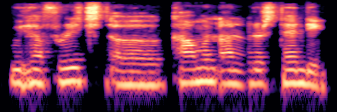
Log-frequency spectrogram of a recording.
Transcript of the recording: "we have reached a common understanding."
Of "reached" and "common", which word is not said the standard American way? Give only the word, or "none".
none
